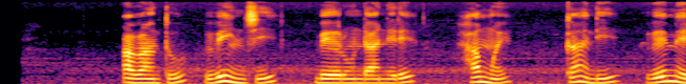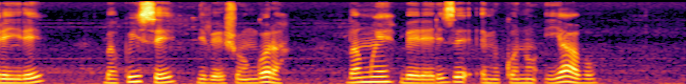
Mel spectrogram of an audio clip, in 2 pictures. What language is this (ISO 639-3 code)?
nyn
